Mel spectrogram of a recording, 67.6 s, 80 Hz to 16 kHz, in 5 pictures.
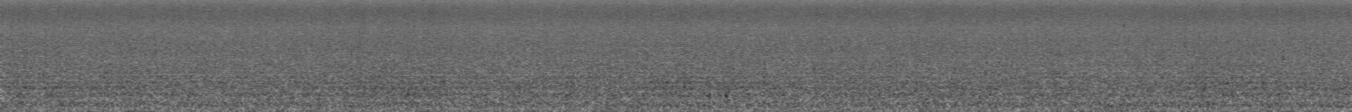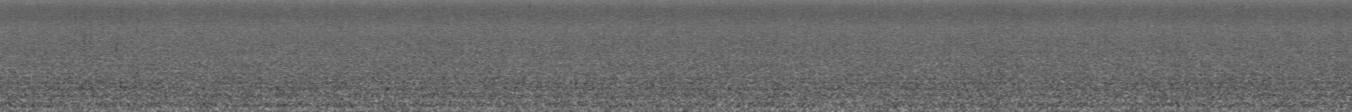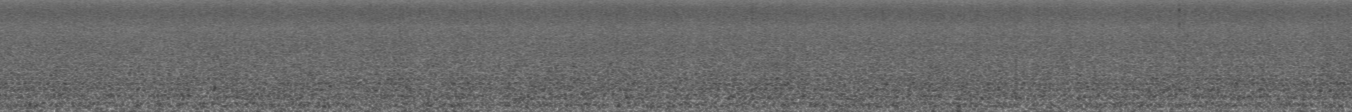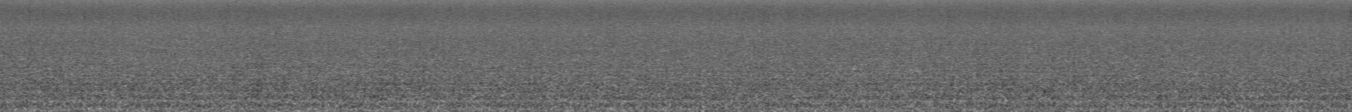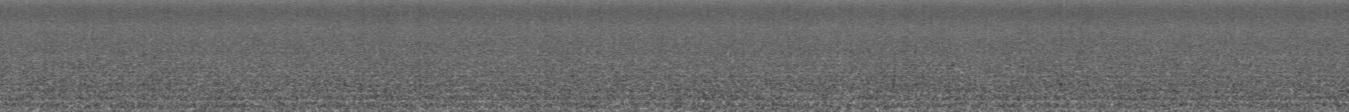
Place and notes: Stream sound, Waterfall
Zoom H2n MS+ XY
Jiaoxi Township, 白石腳路199號, 7 December 2016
